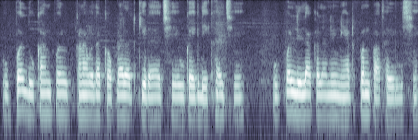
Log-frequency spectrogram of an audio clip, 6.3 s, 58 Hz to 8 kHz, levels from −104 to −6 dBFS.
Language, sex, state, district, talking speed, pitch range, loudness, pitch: Gujarati, male, Gujarat, Gandhinagar, 200 wpm, 135-145 Hz, -17 LUFS, 140 Hz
